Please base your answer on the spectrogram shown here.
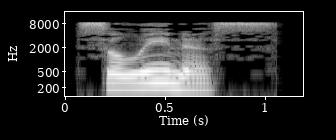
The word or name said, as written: salinas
